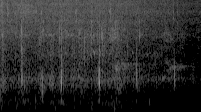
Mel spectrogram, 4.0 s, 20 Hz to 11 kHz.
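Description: Faint hoofbeats of a 3-year-old Hanoverian horse moving under a rider across a grass field, an uneven run of soft clicks a few times a second that grows fainter and fades out toward the end.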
